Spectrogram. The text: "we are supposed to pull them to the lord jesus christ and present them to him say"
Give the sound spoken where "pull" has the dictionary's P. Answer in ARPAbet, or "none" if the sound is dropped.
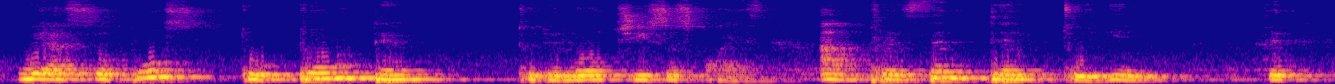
B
